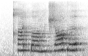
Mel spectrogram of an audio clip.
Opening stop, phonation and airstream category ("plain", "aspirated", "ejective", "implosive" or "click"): aspirated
